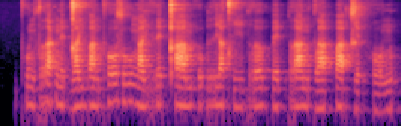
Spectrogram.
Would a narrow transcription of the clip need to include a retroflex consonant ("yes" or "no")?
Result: no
